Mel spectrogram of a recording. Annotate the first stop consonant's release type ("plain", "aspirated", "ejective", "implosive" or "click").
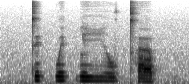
plain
